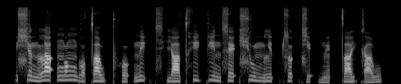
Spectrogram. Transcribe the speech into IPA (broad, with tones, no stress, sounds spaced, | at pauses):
ɕ ə˥˧ n l a˦ ʔ ŋ ɔ˦ ŋ ɡ ɔ˨˩ t̪ a˧ w pʰ o˨ ʔ n̪ i˦ ʔ t͡sʰ j a˧ t̪ʰ i˥˧ k i˥˧ n s e˦ ʔ ɕ u˥˧ m l i˦ p̚ t͡s o˦ t̚ ɕ e˨ ʔ b ẽ˨ t̚ t̪ a˧ j k a˨˦ w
